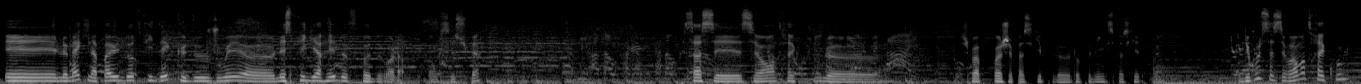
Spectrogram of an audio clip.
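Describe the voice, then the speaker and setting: Male streamer, a touch high-pitched, rambling casual commentary, slightly tired, faint game music behind. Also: moderate pace. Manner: chatty, rambling, repeats himself. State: a little tired. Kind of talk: casual live let's-play commentary.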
